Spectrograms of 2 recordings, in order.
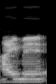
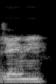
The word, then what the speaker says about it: Jaime: got a friend named hyman and it's spelled jaime but that's you don't call him jamie you know it just was uh you know spanish pronunciation uh but he dude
